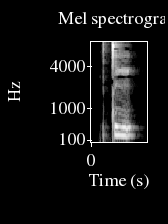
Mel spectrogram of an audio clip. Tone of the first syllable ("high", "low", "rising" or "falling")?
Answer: low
